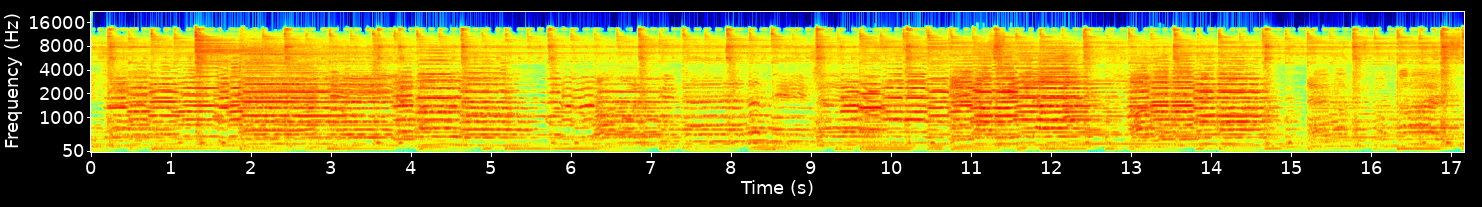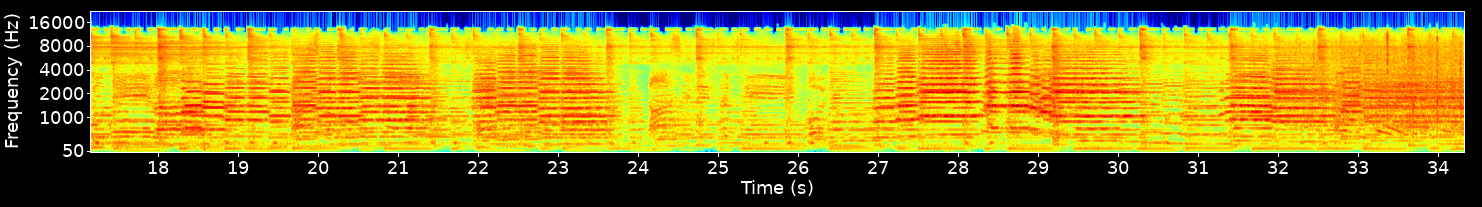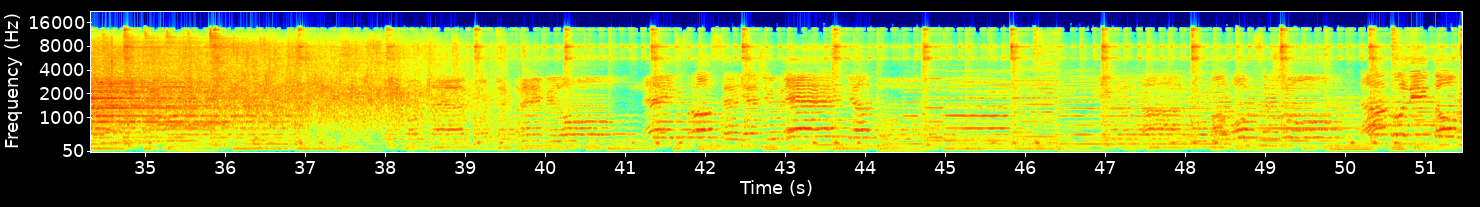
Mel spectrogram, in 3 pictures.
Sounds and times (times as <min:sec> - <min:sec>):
Wind instrument, woodwind instrument: 0:00.0 - 0:24.3, 0:25.0 - 0:38.9, 0:43.0 - 0:50.3
Orchestra: 0:00.0 - 0:51.4.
